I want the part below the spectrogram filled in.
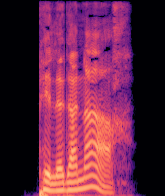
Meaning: morning-after pill
- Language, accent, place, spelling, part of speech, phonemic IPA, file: German, Germany, Berlin, Pille danach, noun, /ˈpɪlə daˈnaːx/, De-Pille danach.ogg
